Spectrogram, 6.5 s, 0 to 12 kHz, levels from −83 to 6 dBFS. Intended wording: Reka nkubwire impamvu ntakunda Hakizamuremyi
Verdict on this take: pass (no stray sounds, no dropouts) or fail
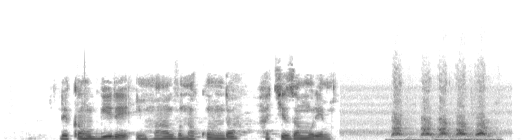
fail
